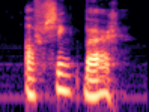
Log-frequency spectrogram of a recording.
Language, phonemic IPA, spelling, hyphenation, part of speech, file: Dutch, /ˌɑfˈsɪŋk.baːr/, afzinkbaar, af‧zink‧baar, adjective, Nl-afzinkbaar.ogg
- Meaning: submersible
